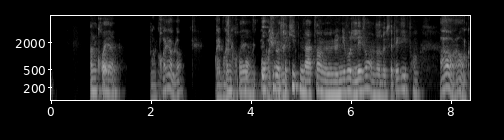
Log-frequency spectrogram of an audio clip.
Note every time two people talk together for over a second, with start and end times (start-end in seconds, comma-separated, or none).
3.5-4.8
